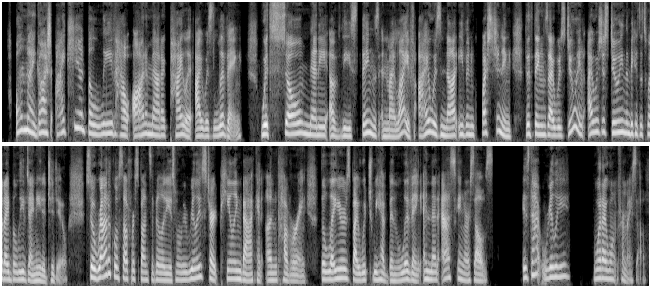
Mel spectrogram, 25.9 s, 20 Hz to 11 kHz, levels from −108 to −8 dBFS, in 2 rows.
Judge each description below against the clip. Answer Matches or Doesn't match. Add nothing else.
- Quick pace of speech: Doesn't match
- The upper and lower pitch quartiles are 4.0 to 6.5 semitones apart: Matches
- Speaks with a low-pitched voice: Doesn't match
